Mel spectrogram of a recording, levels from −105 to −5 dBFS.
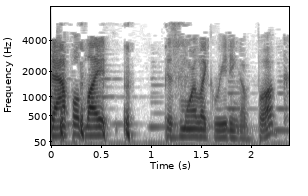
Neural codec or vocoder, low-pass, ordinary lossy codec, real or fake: none; 7.2 kHz; MP3, 24 kbps; real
